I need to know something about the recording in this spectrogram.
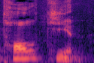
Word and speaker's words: Tolkien: Tolkien, diucapkan Tolkien, yakni film luar biasa tentang J.R.R.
